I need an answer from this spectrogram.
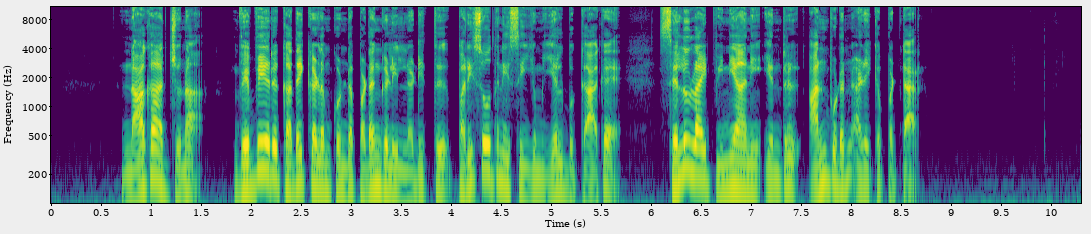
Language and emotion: Tamil, neutral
